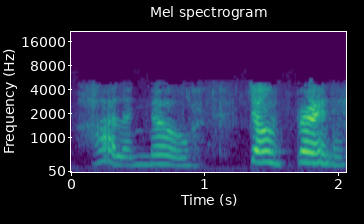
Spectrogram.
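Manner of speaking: alarmed plea. Acted. Woman cries out to stop Harlan burning the map, alarmed. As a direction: stop him before it's too late.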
